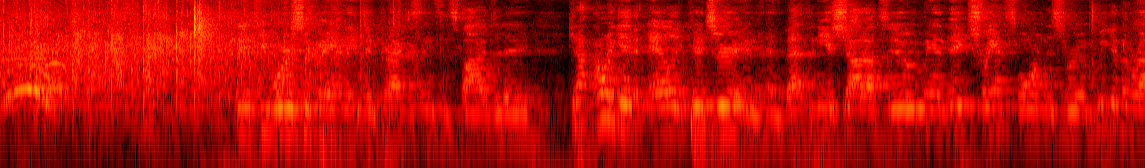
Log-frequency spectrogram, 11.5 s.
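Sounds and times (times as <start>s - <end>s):
crowd applauding: 0.0s - 4.1s
speech: 2.4s - 11.4s.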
